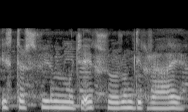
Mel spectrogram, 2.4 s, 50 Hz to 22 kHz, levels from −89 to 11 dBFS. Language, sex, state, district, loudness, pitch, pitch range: Hindi, female, Arunachal Pradesh, Papum Pare, -16 LUFS, 215 Hz, 200-225 Hz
